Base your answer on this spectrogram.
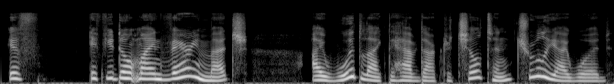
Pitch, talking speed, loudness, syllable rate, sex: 225 Hz, 145 wpm, -17 LUFS, 4.1 syllables/s, female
